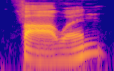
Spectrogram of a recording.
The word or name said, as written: fa3wen2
